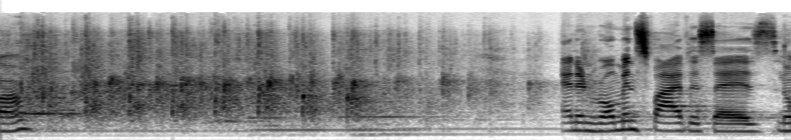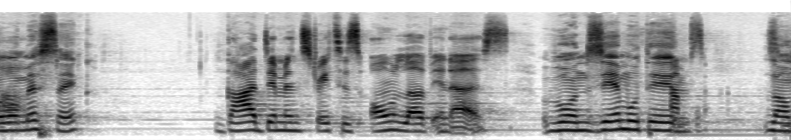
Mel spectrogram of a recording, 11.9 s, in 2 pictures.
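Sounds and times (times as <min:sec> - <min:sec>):
speech: 0:00.0 - 0:00.4, 0:04.2 - 0:06.7, 0:07.6 - 0:11.8
crowd applause: 0:00.0 - 0:04.2.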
